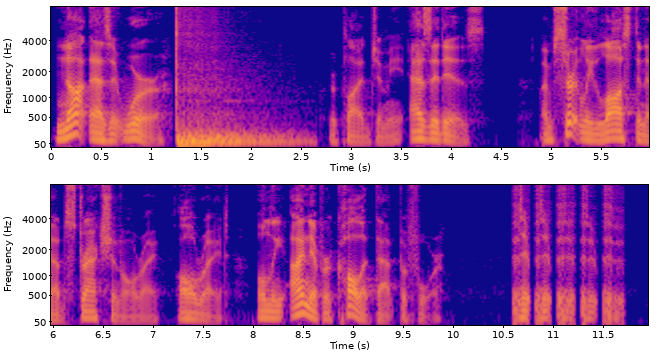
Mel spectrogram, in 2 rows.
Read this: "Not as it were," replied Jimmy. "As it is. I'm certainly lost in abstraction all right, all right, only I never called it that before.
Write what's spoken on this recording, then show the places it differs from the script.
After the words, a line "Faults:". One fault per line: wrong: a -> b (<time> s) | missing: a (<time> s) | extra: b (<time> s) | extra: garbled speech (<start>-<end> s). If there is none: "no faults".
"Not as it were," replied Jimmy. "As it is. I'm certainly lost in abstraction all right, all right, only I never call it that before.
Faults:
wrong: called -> call (8.8 s)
